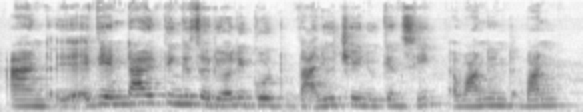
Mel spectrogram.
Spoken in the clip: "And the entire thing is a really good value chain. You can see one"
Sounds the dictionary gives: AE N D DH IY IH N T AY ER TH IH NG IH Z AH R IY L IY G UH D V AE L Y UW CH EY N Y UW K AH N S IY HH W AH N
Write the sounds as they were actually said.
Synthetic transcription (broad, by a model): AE N D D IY IH N T AY ER T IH NG IH Z AH R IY L IY G UH D V AE L Y UW CH EY N Y UW K AH N S IY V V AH N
